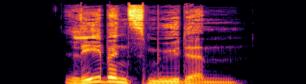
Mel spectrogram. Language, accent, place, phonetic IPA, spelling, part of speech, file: German, Germany, Berlin, [ˈleːbn̩sˌmyːdəm], lebensmüdem, adjective, De-lebensmüdem.ogg
- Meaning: strong dative masculine/neuter singular of lebensmüde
